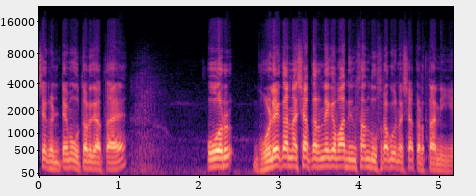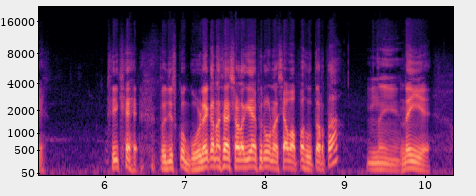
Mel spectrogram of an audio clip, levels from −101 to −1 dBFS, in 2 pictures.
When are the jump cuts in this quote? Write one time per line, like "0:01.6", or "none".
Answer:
none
